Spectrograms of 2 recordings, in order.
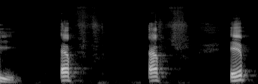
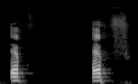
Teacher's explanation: উপরের দাঁতের যে পাটিটা আছে নিচের ঠোঁটের সঙ্গে লেগে যাবে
